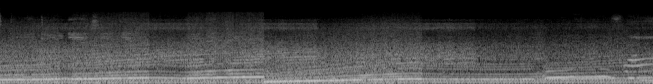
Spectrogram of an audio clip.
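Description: Kawasaki Ninja S2R motorbike engine in the Indian Bikes Driving 3D video game, a steady loud drone whose pitch glides up and down through gear shifts and throttle changes, running continuously with no gaps.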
